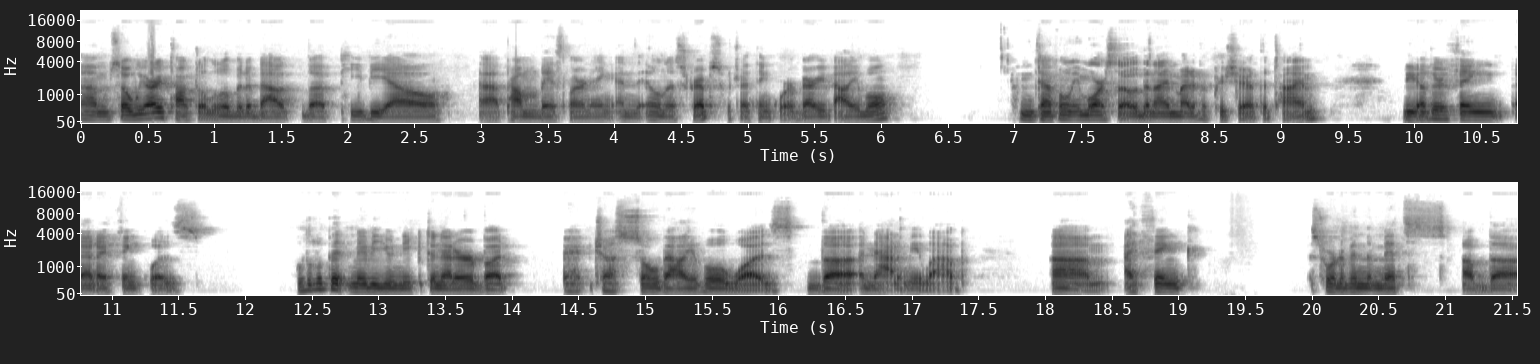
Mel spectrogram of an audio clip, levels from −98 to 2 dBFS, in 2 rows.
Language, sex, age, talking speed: English, male, 20-39, 190 wpm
